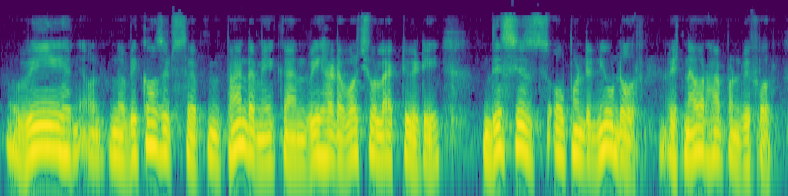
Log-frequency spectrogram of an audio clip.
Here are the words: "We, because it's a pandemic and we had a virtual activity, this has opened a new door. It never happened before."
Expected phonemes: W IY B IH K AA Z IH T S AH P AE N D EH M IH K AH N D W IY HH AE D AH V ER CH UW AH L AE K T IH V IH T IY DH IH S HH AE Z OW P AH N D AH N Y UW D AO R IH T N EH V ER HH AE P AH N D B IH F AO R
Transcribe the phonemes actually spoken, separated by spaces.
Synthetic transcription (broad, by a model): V IY B IH K AA Z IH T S AH P AE N D EH M IH K AH N D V IY HH AE D AH V ER CH UW AH L AE K T IH V IH T IY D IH S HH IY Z OW P AH N D AH N Y UW D AO R IH T N EH V ER HH AE P AH N D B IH F AO R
